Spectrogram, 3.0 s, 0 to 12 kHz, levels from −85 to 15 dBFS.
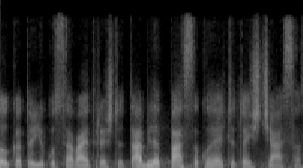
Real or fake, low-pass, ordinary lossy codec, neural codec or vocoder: fake; 10.8 kHz; AAC, 48 kbps; codec, 24 kHz, 0.9 kbps, WavTokenizer, large speech release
